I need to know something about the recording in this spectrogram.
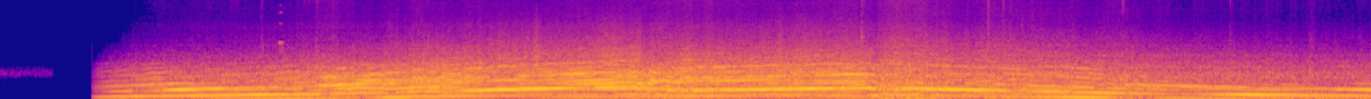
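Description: A car engine roars as it accelerates, its pitch rising and falling through the gears.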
